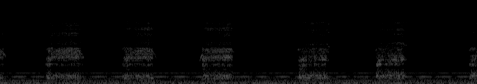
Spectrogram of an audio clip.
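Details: Wild barn owl filmed by a nest box camera used for research; evenly spaced rasping hisses repeat roughly every three-quarters of a second, steady in strength, over a faint low hum.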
